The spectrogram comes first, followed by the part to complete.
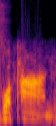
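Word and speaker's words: Waupun: How do you pronounce this? I I'm I'm good with English, but is it Wapan Correctional? Wapan.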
